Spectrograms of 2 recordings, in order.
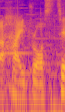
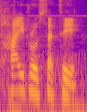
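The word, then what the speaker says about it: Hydrocity: this on stream before but like whenever somebody pronounced the hydrosity and I'm like no it's Hydro City Hydro Space City get it right not the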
